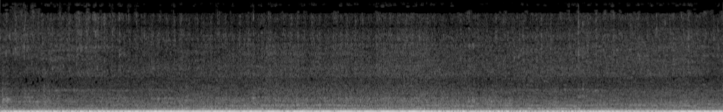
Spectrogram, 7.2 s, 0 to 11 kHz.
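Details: International 1-ton flatbed (stated 1947 or 1949), revived after about 50-53 years, 12-volt with replacement coil lacking required resistor; deep steady rumble, even and unbroken, no misfire or knock; normal running.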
